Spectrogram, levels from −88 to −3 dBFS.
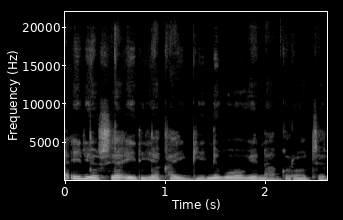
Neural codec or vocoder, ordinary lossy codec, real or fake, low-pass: vocoder, 44.1 kHz, 128 mel bands, Pupu-Vocoder; none; fake; none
